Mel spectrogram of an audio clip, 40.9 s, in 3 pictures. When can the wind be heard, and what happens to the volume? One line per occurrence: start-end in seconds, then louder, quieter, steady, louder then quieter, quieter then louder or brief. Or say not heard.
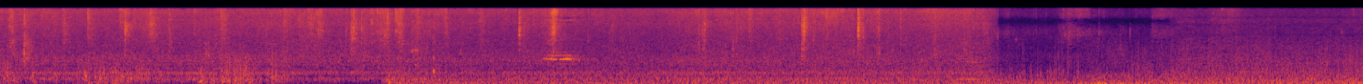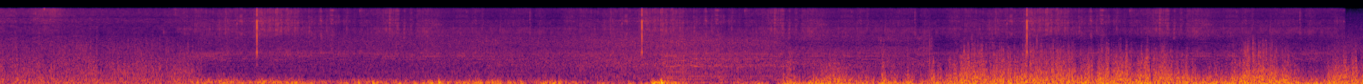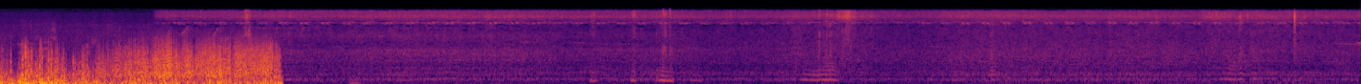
0.0-30.1 louder.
